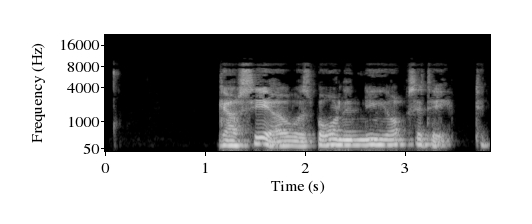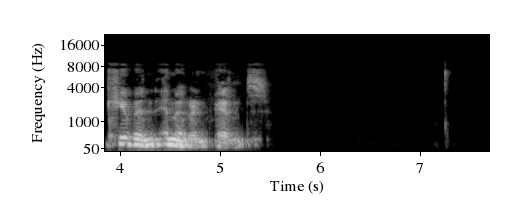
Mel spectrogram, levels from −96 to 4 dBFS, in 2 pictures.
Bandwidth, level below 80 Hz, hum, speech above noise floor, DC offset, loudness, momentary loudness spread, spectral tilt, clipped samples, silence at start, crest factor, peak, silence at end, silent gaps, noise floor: 9.4 kHz; -60 dBFS; none; over 72 dB; under 0.1%; -19 LUFS; 15 LU; -6 dB/octave; under 0.1%; 1.15 s; 18 dB; -4 dBFS; 2.25 s; none; under -90 dBFS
